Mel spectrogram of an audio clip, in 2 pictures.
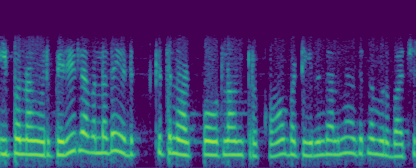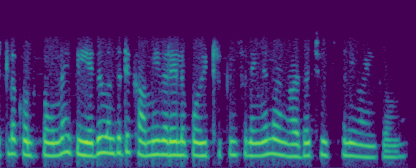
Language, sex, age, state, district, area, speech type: Tamil, female, 18-30, Tamil Nadu, Erode, rural, conversation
